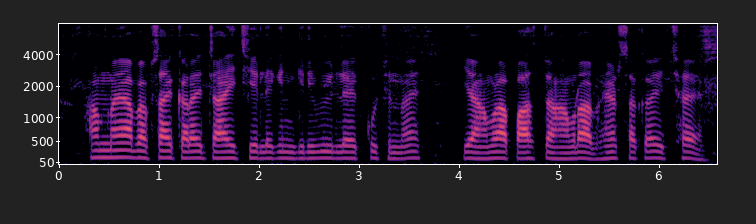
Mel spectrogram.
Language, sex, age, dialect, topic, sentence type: Maithili, male, 25-30, Bajjika, banking, question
